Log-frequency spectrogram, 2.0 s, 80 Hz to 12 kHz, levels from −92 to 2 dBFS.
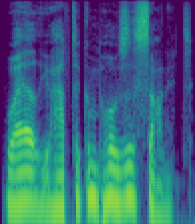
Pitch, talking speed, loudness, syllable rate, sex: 120 Hz, 215 wpm, -20 LUFS, 5.5 syllables/s, male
